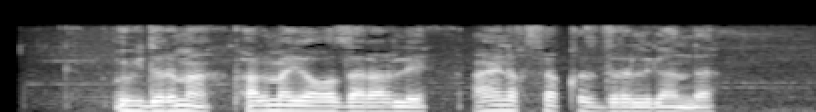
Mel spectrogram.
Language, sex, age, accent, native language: Uzbek, male, 18-24, Surxondaryo, Uzbek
